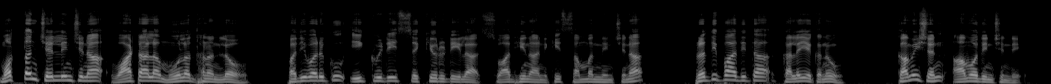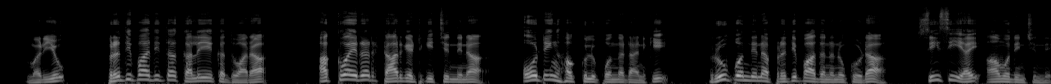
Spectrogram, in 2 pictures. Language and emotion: Telugu, neutral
